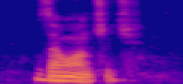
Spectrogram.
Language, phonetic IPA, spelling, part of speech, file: Polish, [zaˈwɔ̃n͇t͡ʃɨt͡ɕ], załączyć, verb, LL-Q809 (pol)-załączyć.wav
